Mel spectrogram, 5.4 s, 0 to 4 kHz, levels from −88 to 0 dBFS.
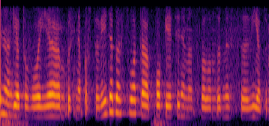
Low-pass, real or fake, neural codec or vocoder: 3.6 kHz; real; none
